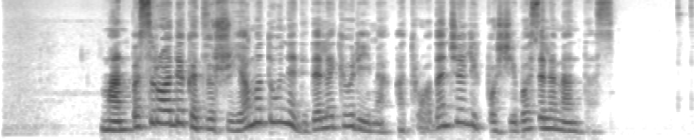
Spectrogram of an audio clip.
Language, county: Lithuanian, Kaunas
